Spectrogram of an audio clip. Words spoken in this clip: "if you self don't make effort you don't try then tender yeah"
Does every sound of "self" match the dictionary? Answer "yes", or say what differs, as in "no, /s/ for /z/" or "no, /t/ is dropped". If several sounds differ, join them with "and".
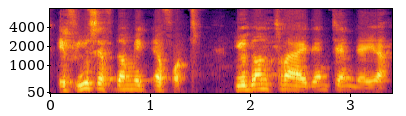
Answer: no, /l/ is dropped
